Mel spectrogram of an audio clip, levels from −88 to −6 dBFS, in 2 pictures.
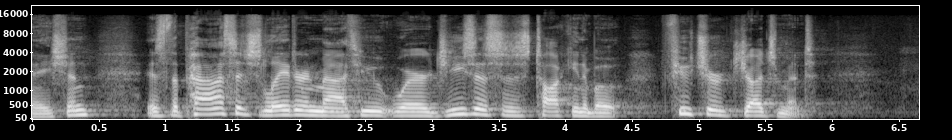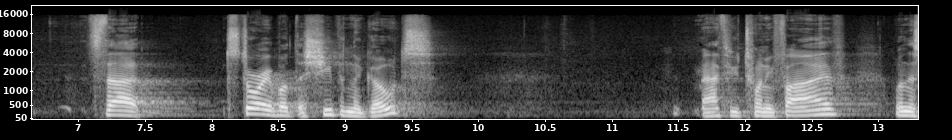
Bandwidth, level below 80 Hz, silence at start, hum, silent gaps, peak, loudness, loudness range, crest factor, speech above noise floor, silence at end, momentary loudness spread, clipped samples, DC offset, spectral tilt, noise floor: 16.5 kHz; -66 dBFS; 0 s; none; none; -4 dBFS; -18 LUFS; 6 LU; 16 dB; 38 dB; 0 s; 11 LU; under 0.1%; under 0.1%; -4 dB/octave; -56 dBFS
